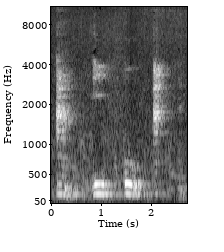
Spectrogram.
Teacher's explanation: makhrajnya Hamzah ini adalah pangkal tenggorokan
